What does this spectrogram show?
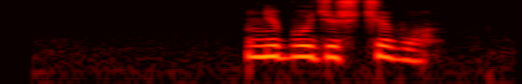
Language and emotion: Russian, neutral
